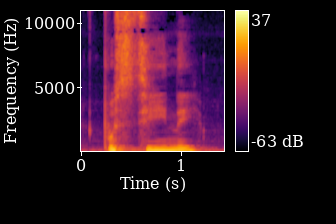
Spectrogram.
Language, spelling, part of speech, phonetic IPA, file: Ukrainian, постійний, adjective, [poˈsʲtʲii̯nei̯], Uk-постійний.ogg
- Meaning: 1. permanent 2. constant, continual, persistent, perpetual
